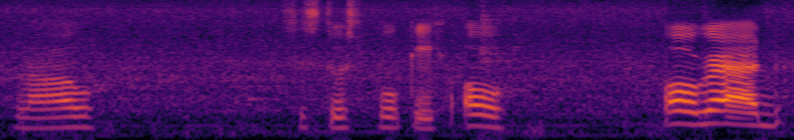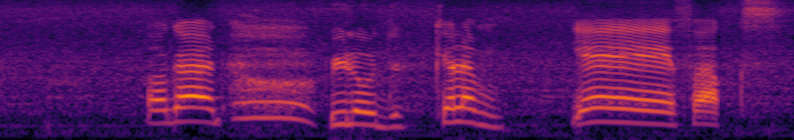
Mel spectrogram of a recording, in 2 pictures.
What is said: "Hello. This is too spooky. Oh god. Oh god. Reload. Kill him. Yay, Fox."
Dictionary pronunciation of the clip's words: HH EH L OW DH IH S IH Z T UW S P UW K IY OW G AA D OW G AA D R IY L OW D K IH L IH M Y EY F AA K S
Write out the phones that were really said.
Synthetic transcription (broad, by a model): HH L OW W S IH S T UW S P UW K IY OW G AA D OW G AA D W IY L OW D K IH L IH M Y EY F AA K S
